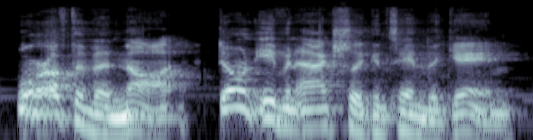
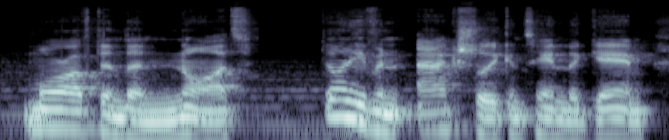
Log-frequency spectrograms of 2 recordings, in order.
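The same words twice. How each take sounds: First: It is read in a generic YouTuber voice. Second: It is read in his normal voice.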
